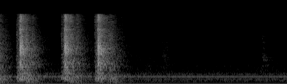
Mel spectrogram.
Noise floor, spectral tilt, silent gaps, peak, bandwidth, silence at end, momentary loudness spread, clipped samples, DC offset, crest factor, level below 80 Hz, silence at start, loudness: -56 dBFS; 0 dB/octave; none; -8 dBFS; 11.5 kHz; 1.6 s; 5 LU; under 0.1%; 0.1%; 26 dB; -70 dBFS; 0 s; -28 LUFS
